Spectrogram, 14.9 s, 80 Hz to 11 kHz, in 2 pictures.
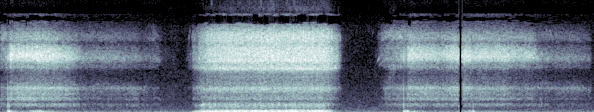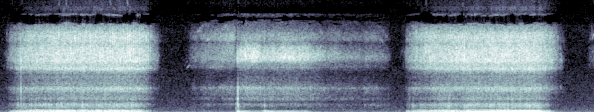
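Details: Sleeping girl snoring loudly: rasping snores on each breath in, alternating with softer breaths out, about 12 breaths a minute.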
